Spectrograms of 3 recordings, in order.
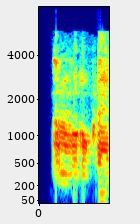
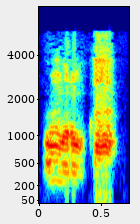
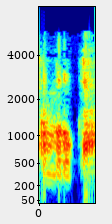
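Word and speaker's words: عمرك: Amruka di sini sebenarnya dari umruka. Mirip-mirip itu ya. Tapi maksudnya, dalam sebuah kitab saya baca, ini lebih tepat dibaca amruka. Ya, orang Arab membacanya amruka.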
